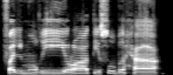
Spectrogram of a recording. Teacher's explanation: میم پر حرکت جلد پڑھیں گے اور غین کو کھینچیں گے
